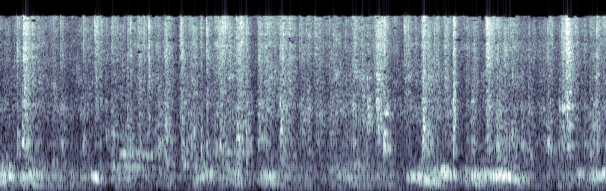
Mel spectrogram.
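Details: Caged fancy pigeons, domestic pigeon breeds kept for breeding on a pigeon farm in India, cooing indoors: overlapping low, throaty rolling coos from several birds, with clicks and cage knocks between them.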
